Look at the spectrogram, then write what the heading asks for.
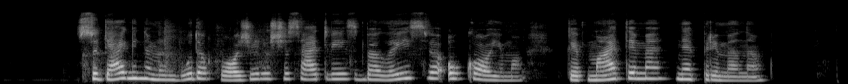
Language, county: Lithuanian, Kaunas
